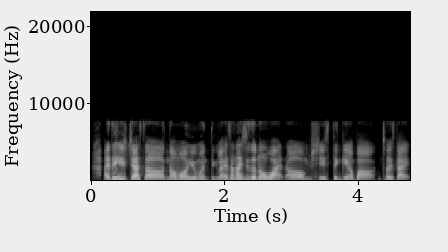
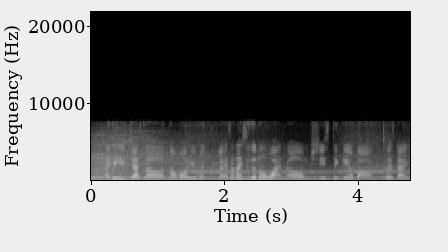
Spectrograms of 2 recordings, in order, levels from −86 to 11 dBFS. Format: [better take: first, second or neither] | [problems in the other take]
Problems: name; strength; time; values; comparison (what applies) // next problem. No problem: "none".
first | background sound (Gong + Breathing); 6 dB below the speech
